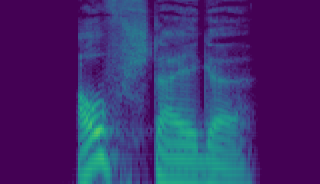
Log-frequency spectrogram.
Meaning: inflection of aufsteigen: 1. first-person singular dependent present 2. first/third-person singular dependent subjunctive I
- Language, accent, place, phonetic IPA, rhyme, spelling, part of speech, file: German, Germany, Berlin, [ˈaʊ̯fˌʃtaɪ̯ɡə], -aʊ̯fʃtaɪ̯ɡə, aufsteige, verb, De-aufsteige.ogg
